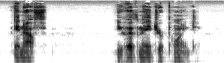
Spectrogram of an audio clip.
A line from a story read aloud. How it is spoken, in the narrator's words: she said quietly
